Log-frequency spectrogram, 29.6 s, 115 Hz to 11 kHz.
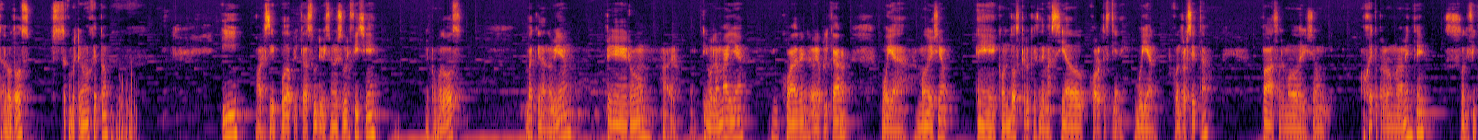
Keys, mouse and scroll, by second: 1.1 Tab, 1.4-4.3 middle drag, 4.8 middle click, 5.6-7.3 drag, 8.8-10.3 drag, 9.6 Tab, 10.3-12.9 middle drag, 13.3-14.9 drag, 14.1 Tab, 14.9-16.0 middle drag, 16.0-17.6 drag, 17.3 Tab, 17.9-19.9 middle drag, 19.9 click, 20.9-24.3 middle drag, 21.3 ctrl+z, 23.5 Tab, 25.7-28.9 drag.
